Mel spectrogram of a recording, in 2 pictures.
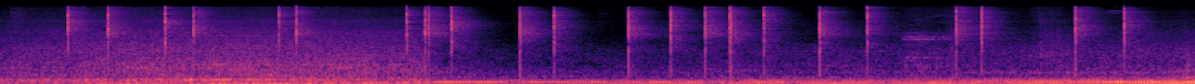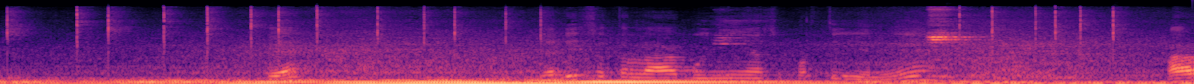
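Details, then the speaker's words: Yamaha Xeon carburetor scooter: pressing starter gives rapid even clicking, about four per second, but starter motor never cranks engine; faulty starter relay not connecting to starter dynamo, replaced with new relay. "Nah sekarang kita coba untuk menstarter motor ini ya teman-teman Dengarkan apabila distarter dia hanya bunyi cetek cetek cetek"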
